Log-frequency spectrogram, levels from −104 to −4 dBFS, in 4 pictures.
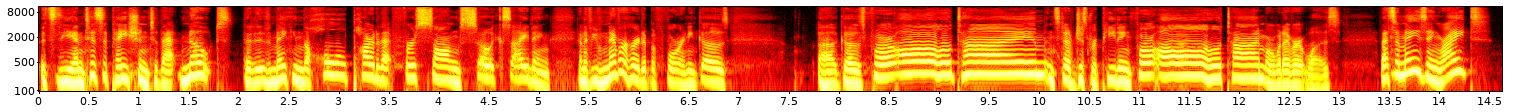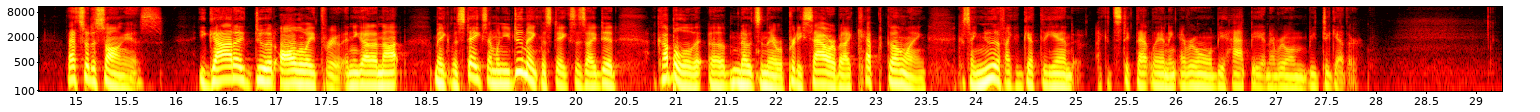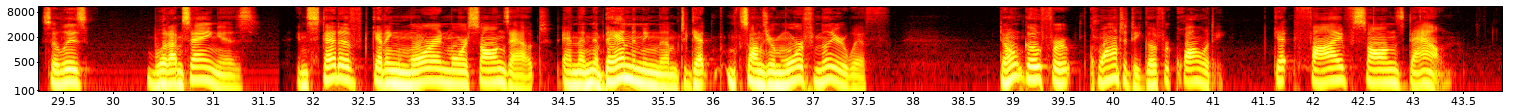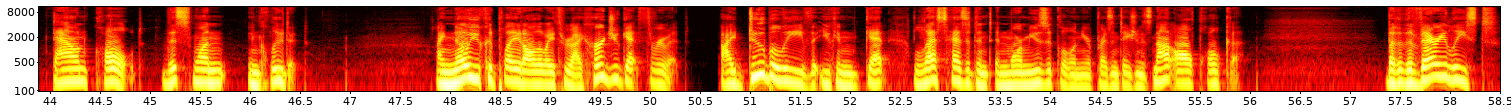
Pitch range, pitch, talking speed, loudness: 140-190 Hz, 160 Hz, 200 wpm, -18 LUFS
